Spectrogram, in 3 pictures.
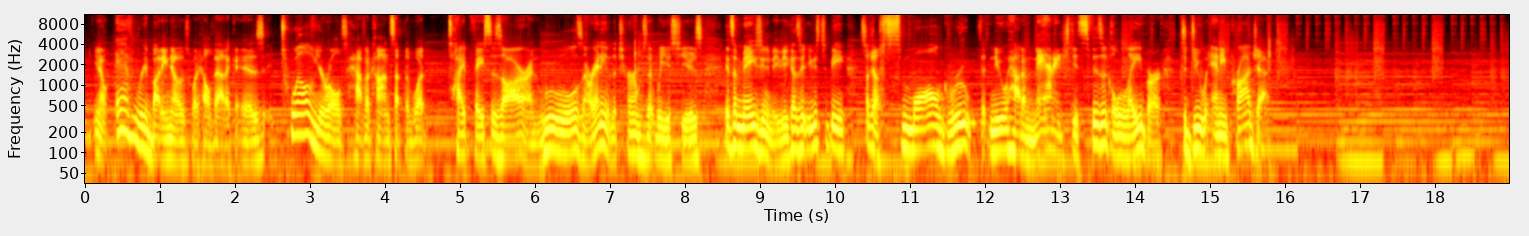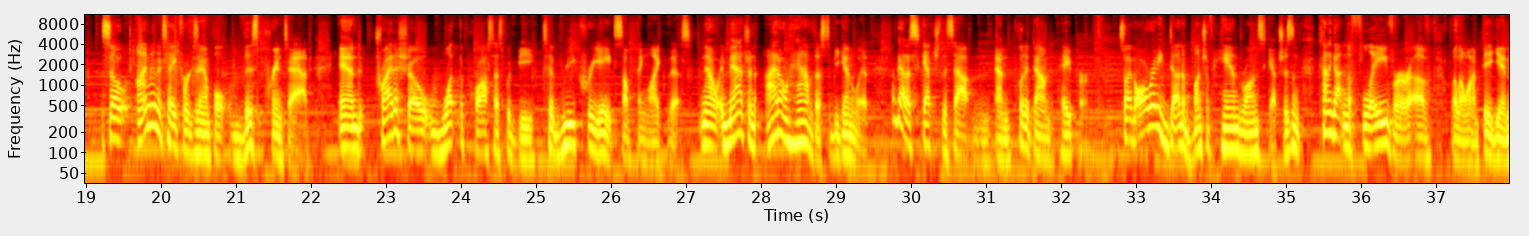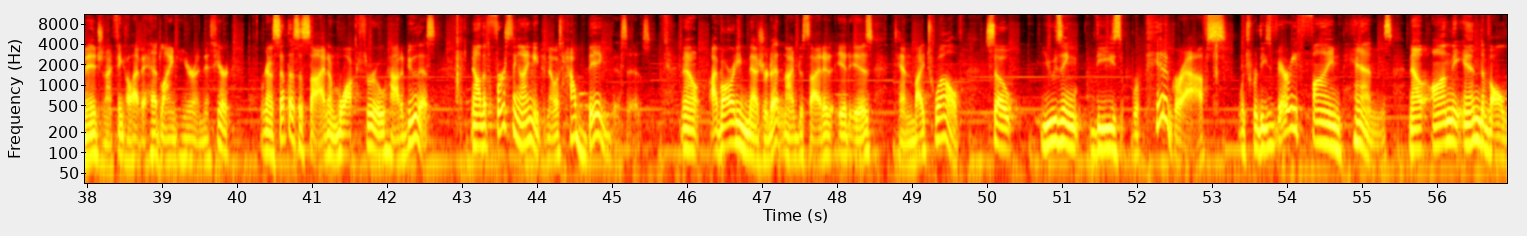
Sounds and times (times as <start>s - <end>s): Music: 0.0s - 56.9s
Speech: 0.1s - 15.8s, 19.2s - 56.9s.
